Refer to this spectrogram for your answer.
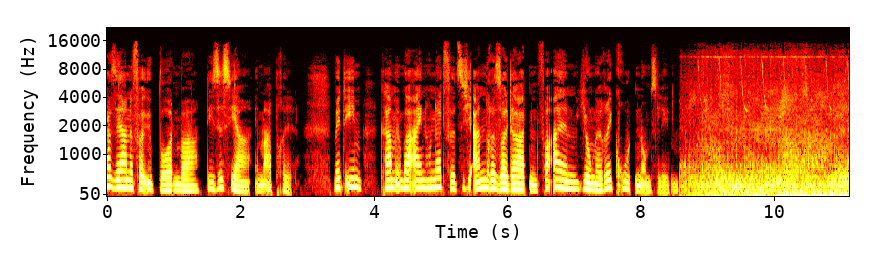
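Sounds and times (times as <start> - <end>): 
speech: 0.0 - 9.0
military helicopter flying soldiers into a camp in Afghanistan: 8.6 - 11.1.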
